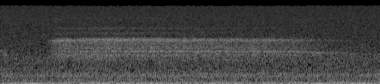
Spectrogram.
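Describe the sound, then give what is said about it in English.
A slow, controlled exhale through the nose during a yoga breathing exercise makes a soft, airy hiss that holds steady for about two and a half seconds over faint background noise. “hold the breath, and now exhale through the nose.”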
